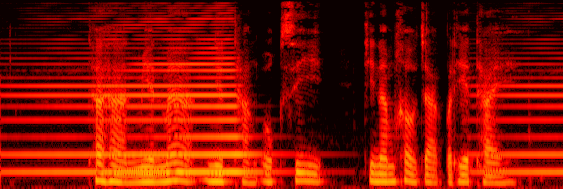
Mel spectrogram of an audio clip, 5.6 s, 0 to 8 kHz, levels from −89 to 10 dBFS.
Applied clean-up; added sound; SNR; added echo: none; Bowed string instrument; 1 dB; none.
